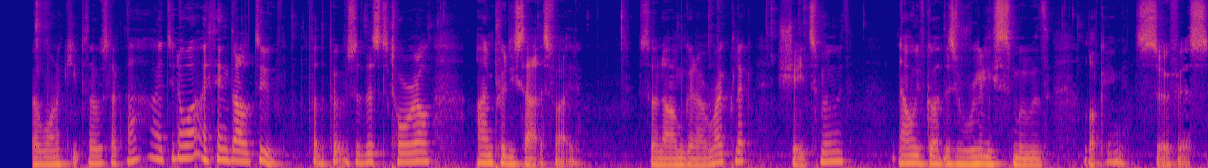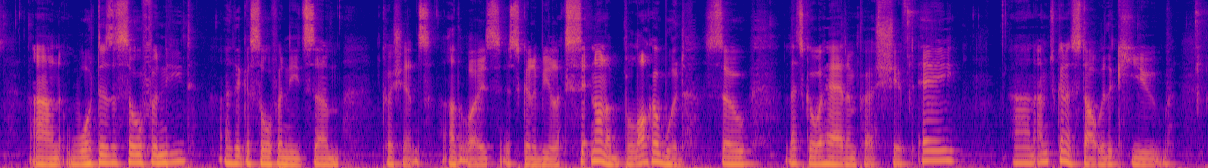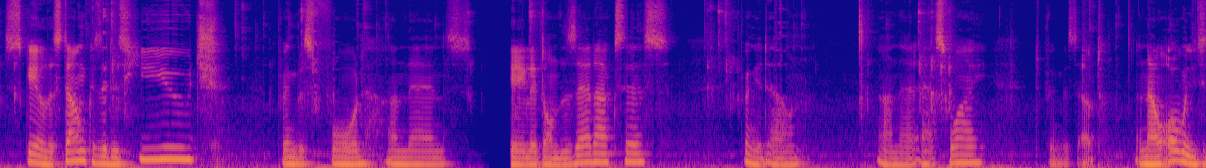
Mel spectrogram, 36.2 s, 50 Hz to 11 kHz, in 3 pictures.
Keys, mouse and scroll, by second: 0.3 Tab, 0.6-7.0 middle drag, 7.0-7.9 right drag, 7.9 click, 8.1-11.3 middle drag, 12.0-16.7 middle drag, 17.9-21.1 middle drag, 21.1 shift+a, 23.1-24.0 middle drag, 24.0 s, 25.1 g, 26.8 middle click, 27.1 g, 27.9 middle click, 28.8 s, 31.3 g, 32.1-33.3 middle drag, 33.3 s, 35.3-36.0 middle drag, 36.0 click.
